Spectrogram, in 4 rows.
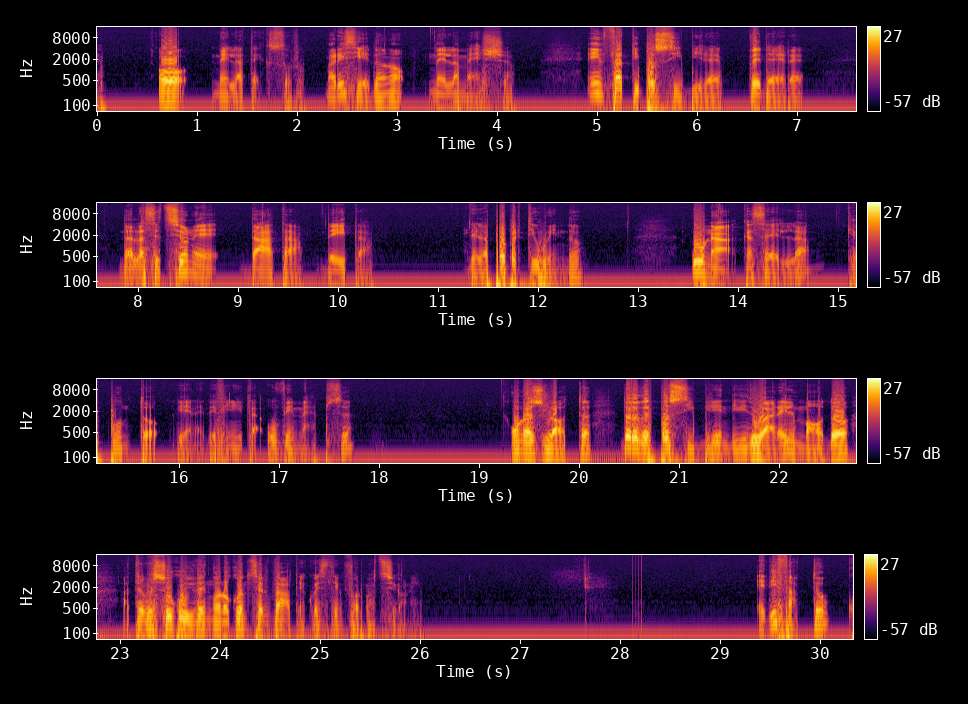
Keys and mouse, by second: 2.8 Tab, 3.1-5.0 right drag, 7.7-9.8 middle drag, 11.9-13.6 drag, 15.7-17.5 drag, 26.3 Tab.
